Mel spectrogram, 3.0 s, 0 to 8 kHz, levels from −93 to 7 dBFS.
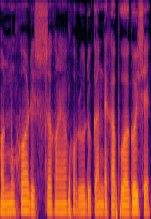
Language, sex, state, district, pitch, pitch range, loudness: Assamese, male, Assam, Sonitpur, 110 Hz, 105-115 Hz, -19 LUFS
